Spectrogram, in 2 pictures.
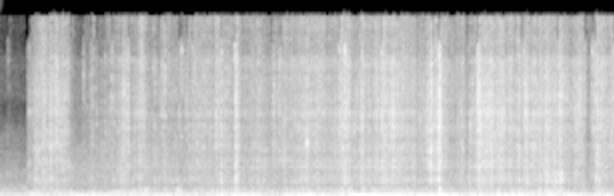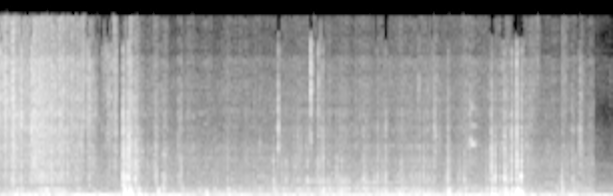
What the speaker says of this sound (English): All I have to do is spin it and it continues to tumble and mix the stuff inside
